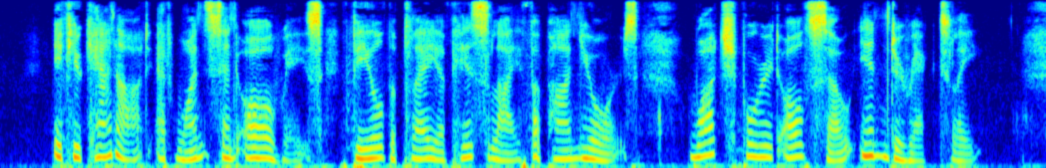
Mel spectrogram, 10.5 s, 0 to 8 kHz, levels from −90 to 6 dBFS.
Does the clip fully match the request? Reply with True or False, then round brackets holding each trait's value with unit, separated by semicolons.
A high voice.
False (180 Hz)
